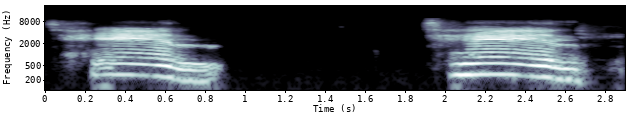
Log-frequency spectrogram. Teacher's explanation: de esa t siendo fuerte como lo es en el español en el inglés la t tiene más aire suena más suave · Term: con aire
